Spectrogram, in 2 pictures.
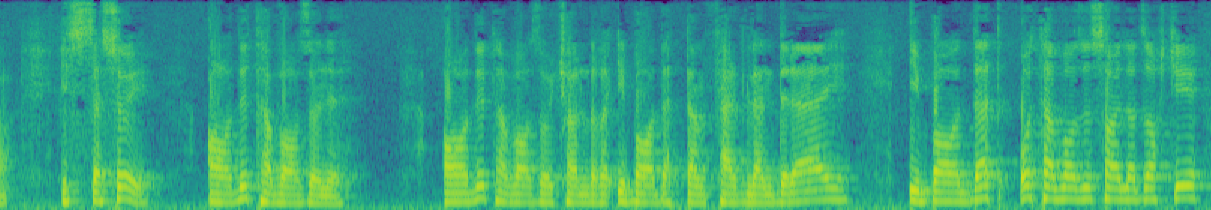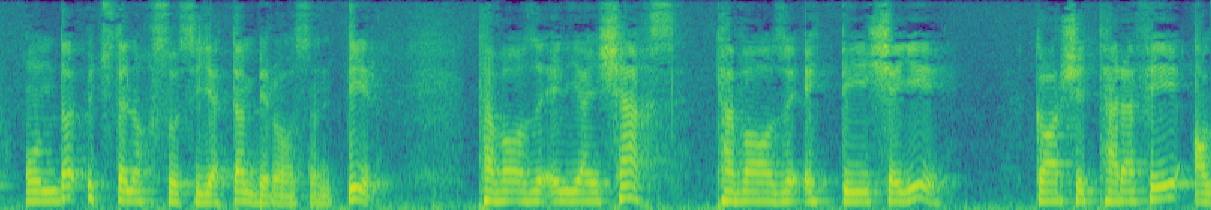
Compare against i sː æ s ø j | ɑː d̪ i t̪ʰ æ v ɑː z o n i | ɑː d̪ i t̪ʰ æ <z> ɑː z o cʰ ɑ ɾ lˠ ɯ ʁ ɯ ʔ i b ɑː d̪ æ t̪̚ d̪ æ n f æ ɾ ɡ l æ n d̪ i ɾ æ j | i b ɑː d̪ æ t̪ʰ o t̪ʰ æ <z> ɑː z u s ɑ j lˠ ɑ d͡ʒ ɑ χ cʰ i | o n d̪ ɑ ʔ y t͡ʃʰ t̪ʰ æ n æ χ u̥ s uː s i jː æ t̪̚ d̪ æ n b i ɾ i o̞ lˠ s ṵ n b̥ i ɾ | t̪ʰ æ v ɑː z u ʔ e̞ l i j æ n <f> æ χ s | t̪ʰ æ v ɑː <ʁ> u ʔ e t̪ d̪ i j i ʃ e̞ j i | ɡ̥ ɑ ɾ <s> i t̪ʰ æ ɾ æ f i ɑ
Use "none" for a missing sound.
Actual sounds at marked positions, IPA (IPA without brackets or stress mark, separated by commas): v, v, ʃ, z, ʃ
